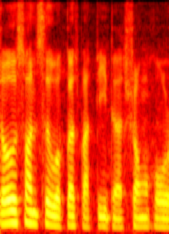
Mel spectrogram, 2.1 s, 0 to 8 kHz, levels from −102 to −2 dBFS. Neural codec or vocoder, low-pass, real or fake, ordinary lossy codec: codec, 16 kHz, 4 kbps, FreqCodec, larger model; none; fake; none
